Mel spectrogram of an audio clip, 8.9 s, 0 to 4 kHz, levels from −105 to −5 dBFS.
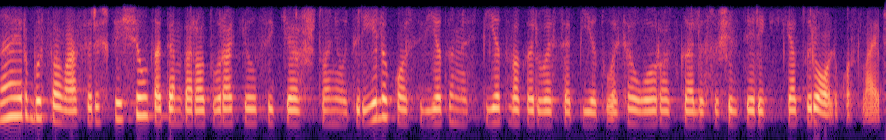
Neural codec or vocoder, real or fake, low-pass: none; real; 3.6 kHz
